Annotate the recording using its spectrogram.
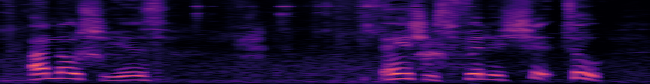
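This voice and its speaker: A man with a dark, mellow tone speaks at a moderate pace in a dry sound with no echo, with light background noise. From Boston, US. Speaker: dog owner vlogger. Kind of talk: casual vlog monologue. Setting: outdoors walking dog. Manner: halting, many fillers. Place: open country. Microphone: phone near.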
